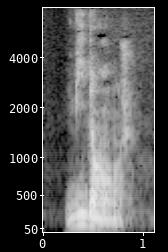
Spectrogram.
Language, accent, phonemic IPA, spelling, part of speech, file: French, France, /vi.dɑ̃ʒ/, vidange, noun, LL-Q150 (fra)-vidange.wav
- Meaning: 1. an act of emptying 2. oil change (the emptying and replacing of engine oil in a vehicle) 3. garbage, trash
